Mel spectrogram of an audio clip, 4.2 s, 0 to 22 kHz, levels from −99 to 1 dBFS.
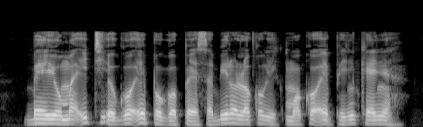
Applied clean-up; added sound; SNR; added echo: none; none; none; none.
